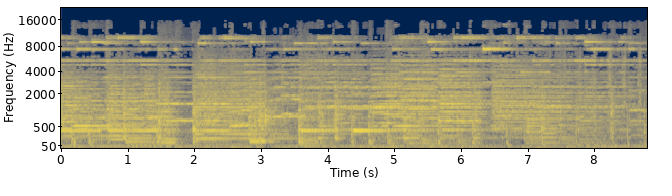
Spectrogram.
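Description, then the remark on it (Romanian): A pendulum clock chimes the hour in a loud, dense run of ringing bell tones that overlap and keep sounding steadily for several seconds, with no voices. “ori ceasul meu, ori pendula merge înainte.”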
